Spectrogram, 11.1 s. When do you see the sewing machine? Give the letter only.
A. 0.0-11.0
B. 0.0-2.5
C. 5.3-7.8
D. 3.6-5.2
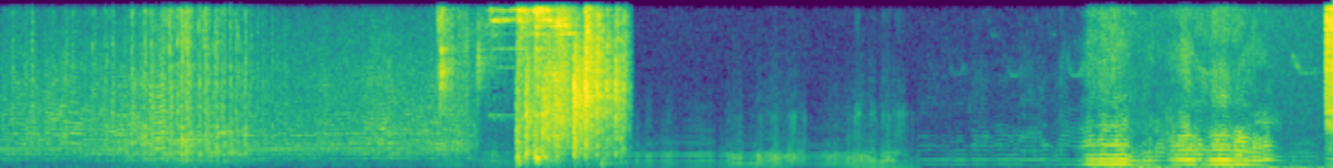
B.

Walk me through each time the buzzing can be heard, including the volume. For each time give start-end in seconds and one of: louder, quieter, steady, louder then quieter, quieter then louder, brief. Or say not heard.
0.0-11.0 louder.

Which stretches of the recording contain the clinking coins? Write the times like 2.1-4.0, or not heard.
3.6-5.2.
